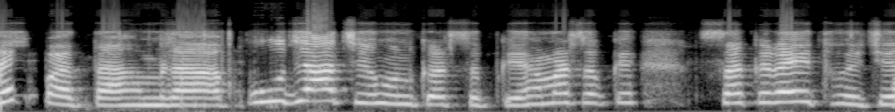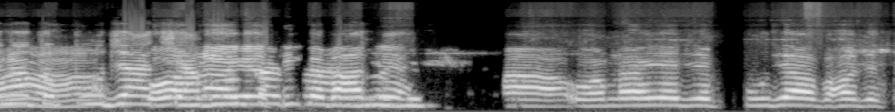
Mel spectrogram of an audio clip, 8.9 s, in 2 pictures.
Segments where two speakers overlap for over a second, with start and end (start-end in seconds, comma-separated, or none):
4.7-6.5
